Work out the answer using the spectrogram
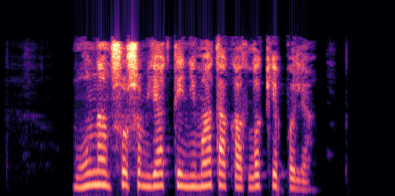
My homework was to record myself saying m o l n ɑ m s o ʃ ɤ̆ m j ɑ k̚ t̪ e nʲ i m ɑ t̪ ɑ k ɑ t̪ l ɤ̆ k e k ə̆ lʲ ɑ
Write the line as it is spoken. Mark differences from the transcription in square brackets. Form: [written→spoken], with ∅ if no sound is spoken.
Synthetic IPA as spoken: m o l n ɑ m [s→ʃ] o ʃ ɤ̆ m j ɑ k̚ t̪ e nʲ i m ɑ t̪ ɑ k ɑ t̪ l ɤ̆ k e [k→p] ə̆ lʲ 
